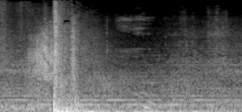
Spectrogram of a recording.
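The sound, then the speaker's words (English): A mortar round explodes in a war zone as one heavy, sudden blast, followed by a short rumbling tail that fades into steady background noise. “That's a good miss. A mortar.”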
